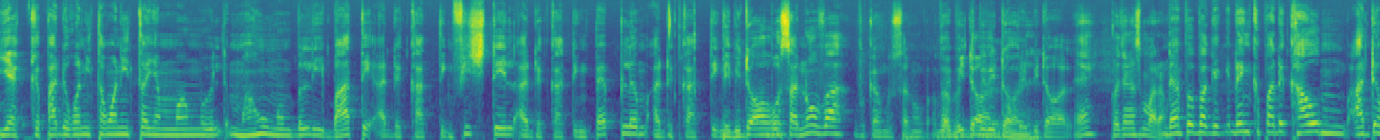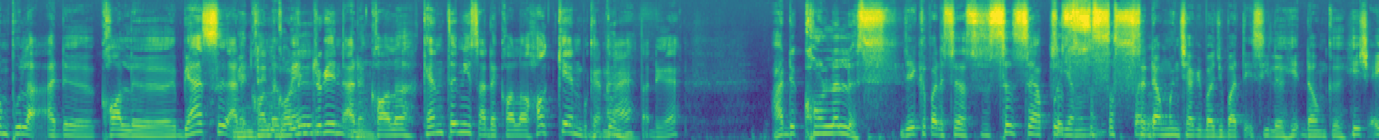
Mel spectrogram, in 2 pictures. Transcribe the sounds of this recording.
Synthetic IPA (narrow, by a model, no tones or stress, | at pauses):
ijakəpadawanit̪awanit̪ajaŋmãɦumə̃mbəlibat̪ɪʔa̰dakat̪ɪŋfiʃt̪ila̰dakat̪ɪŋpɛpləmadakat̪ɪŋbidɔbosanovabukanbosanova̰bebidɔidɔ̰bebidɔlɛkod͡ʒaŋansəmaɾa̰danpəbaɡajdankəpadakʰaʊmadampula̰ʔa̰dəkʰɔləbiasəamdakɔləkmɛ̃ndɾina̰dakʰɔləkɛnt̪ɔnisadakɔləhɔkɛnbukant̪a̰ʔdəa | adakʰɔlələsd͡ʒadikəpadasssəsəapəjaŋsədaŋmə̃ɲt͡ʃaɾibad͡ʒubat̪ḭʔsiləɦit̪̚dawnkəhit͡ʃḛ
